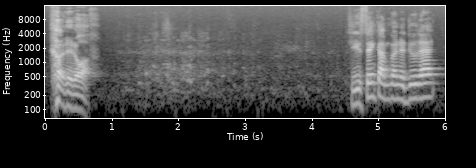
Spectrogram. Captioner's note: laughter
